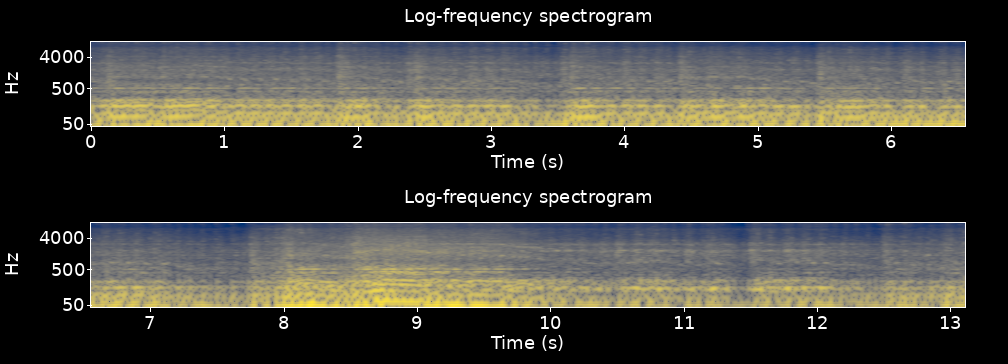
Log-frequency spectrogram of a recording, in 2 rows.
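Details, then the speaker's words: 1973 Kawasaki Z1 900, started with enricher after plug caps swapped to non-resistor: lumpy running with irregular stumbles that swell under throttle then sag, not firing cleanly on every cylinder; rough running, cause not confirmed. "well now it's not running as good as it did yesterday he just doesn't want to"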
